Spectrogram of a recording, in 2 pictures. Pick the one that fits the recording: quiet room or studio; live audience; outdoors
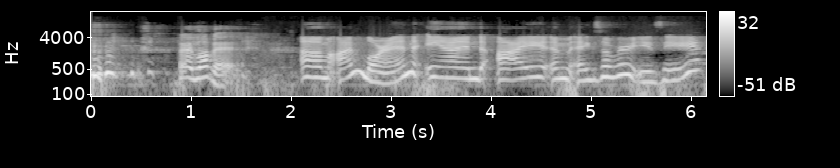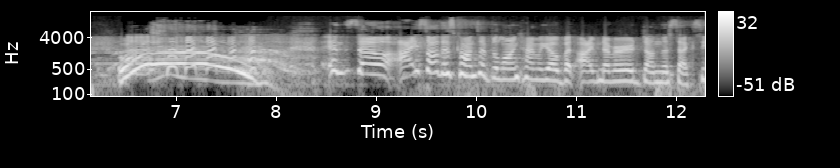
live audience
